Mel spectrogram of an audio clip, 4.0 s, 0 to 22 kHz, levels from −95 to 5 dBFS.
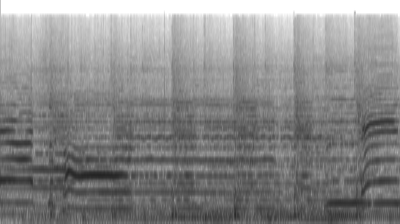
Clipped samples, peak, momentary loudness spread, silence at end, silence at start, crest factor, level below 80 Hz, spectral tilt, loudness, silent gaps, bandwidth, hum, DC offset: under 0.1%; -4 dBFS; 6 LU; 0 s; 0 s; 12 dB; -40 dBFS; -4.5 dB/octave; -15 LUFS; none; 16.5 kHz; none; under 0.1%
